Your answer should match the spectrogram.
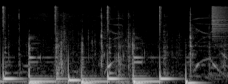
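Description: Background music with a quick steady beat of short bass notes and percussion.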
